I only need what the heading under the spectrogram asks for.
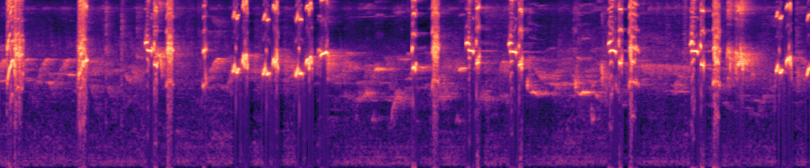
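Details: Oriental magpie-robin female in breeding condition, kept to prompt male singing; sharp clicking chips and thin whistled notes fall in uneven bursts, the chips loud and abrupt.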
